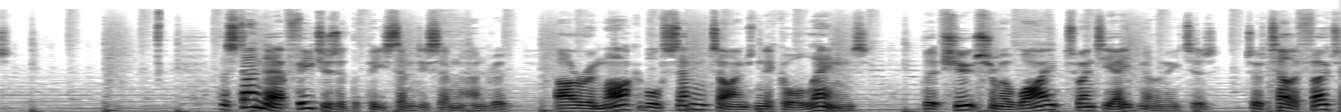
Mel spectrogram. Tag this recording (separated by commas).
Speech, Music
